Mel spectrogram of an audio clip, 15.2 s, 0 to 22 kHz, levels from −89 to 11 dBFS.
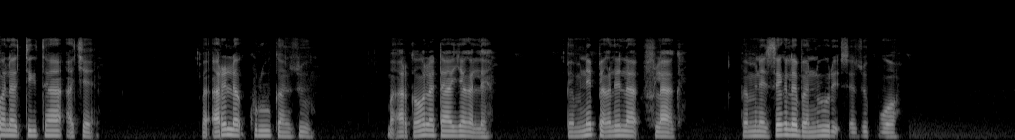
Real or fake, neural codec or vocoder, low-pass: real; none; 7.2 kHz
